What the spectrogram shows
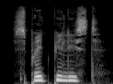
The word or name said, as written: spritbilist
